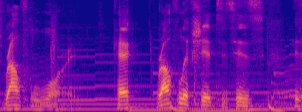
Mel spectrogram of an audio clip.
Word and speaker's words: Ralph Lauren: But if you didn't know, it's Ralph Lauren, okay?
